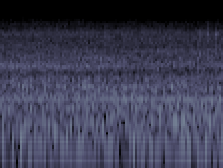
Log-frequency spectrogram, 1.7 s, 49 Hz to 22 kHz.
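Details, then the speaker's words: Hazer Unique 2 haze machine being repaired for error E-8 (non-working air pump), switched on and activated: steady, even whooshing hum, no knocks or rattles, as the air pump runs normally and bubbles circulate. "teď už jede vzduchová pumpa je to vidět že se že se tam obíhají ty bublinky Už to začalo fičet"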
